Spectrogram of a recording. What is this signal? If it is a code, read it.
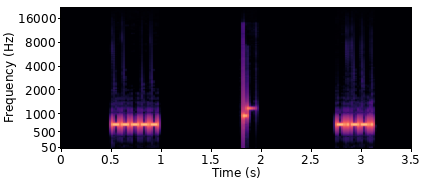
Morse code, heard as a keyed tone, about 49 wpm, 700 Hz. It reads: 0 <KN>
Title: Single Character (Letter:Number:Punctuation:Prosign) Alt 50wpm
